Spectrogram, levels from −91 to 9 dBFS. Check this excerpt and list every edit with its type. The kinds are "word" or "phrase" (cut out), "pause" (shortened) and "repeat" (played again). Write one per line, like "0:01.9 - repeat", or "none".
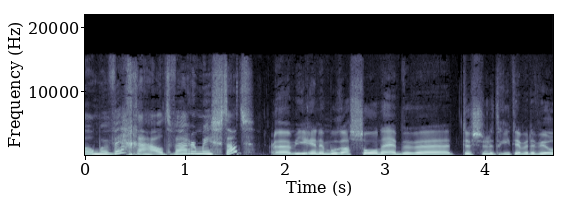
0:01.8 - pause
